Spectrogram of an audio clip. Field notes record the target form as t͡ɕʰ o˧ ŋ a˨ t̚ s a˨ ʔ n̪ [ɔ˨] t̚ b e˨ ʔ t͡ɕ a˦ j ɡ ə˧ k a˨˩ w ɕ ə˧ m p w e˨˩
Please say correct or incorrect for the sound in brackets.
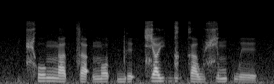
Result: correct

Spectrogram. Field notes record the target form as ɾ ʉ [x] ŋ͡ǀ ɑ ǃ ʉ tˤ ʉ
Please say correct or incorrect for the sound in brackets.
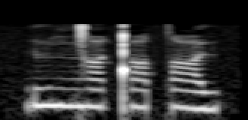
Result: incorrect: ŋ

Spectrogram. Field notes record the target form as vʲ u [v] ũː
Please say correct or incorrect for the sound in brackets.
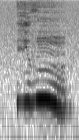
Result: correct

